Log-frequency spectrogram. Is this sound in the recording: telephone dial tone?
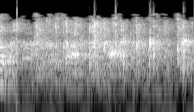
no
